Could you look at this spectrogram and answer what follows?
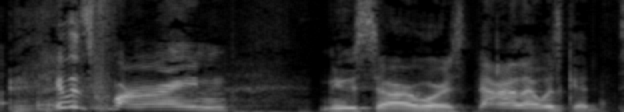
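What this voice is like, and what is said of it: Joe DeRosa impression. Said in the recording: “my Joe DeRosa impression”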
